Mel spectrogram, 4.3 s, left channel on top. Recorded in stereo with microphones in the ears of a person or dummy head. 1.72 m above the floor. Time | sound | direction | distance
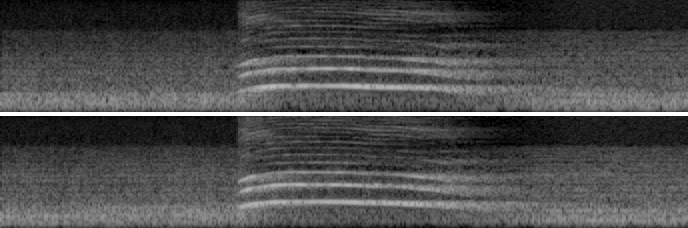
1.5 | a scream | 65° right (ahead or behind) | 2 m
